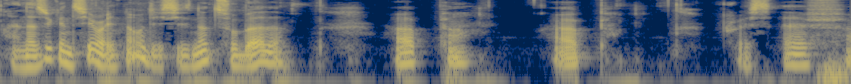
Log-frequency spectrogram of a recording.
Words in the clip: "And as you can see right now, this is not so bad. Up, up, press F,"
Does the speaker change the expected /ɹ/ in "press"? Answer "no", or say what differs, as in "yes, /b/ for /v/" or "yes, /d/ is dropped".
no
